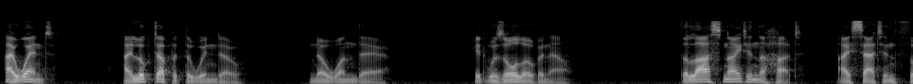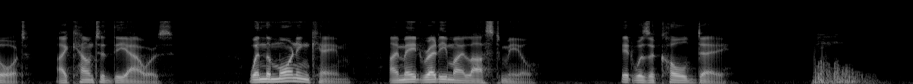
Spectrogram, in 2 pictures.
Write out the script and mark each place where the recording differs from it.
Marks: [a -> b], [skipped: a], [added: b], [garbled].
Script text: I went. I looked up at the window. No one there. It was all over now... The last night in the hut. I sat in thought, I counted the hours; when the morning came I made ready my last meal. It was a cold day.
I went. I looked up at the window. No one there. It was all over now... The last night in the hut. I sat in thought, I counted the hours; when the morning came I made ready my last meal. It was a cold day.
